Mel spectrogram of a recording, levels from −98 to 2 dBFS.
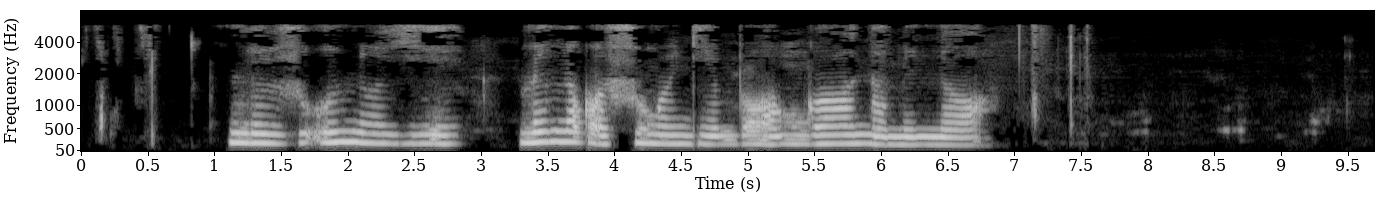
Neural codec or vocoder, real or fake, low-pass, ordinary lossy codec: codec, 44.1 kHz, 2.6 kbps, SNAC; fake; 7.2 kHz; MP3, 24 kbps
